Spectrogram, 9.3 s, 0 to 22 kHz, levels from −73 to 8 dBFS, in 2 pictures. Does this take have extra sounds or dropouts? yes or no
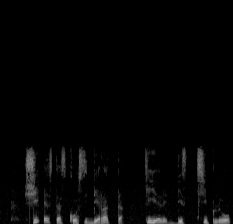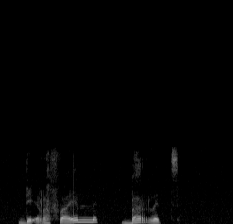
no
